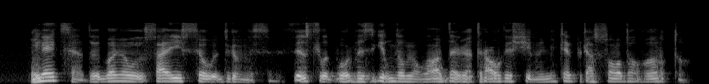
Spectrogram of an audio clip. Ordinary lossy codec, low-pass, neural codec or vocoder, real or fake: Opus, 32 kbps; 7.2 kHz; codec, 16 kHz, 1 kbps, FunCodec, trained on Chinese and English, 50 frames a second; fake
